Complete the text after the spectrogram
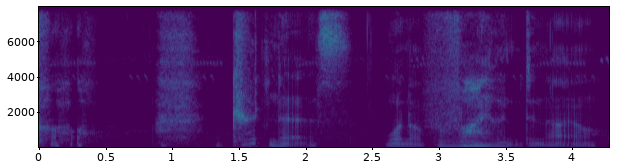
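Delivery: slow, drawn-out playful exaggeration; teasing mock surprise. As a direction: savour each word as he teases her. Teasing the listener's denial.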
